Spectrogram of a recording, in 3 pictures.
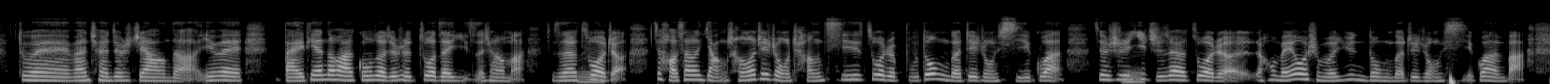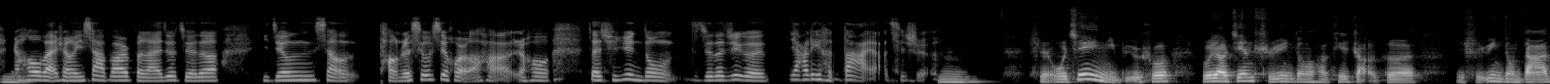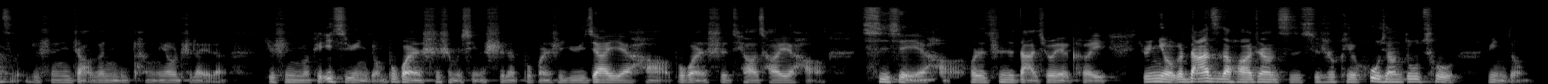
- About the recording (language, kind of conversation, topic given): Chinese, advice, 如何才能养成规律运动的习惯，而不再三天打鱼两天晒网？
- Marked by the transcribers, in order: other background noise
